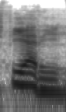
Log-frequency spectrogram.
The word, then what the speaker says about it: Fieri: of Guy Fieri yeah it's fiatti you got to pronounce that right oh my gosh well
